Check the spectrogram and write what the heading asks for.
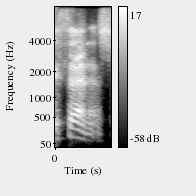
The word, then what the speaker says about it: Thanas: I pronounce that correctly. I always say Thanas.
